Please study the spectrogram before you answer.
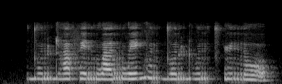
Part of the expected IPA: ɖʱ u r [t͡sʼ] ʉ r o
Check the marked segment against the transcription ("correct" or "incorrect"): correct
